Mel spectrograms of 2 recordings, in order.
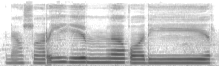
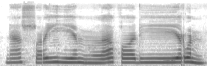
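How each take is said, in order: First: The phrase ends abruptly on the r. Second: The phrase ends with a final -run syllable. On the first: The reader stops at the end of the verse. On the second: The reading continues without stopping.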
